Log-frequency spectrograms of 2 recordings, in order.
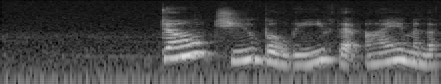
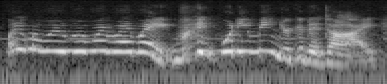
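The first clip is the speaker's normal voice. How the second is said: much higher, rushed repeated waits; panicked stammer; 11 semitones higher, 4 dB louder, faster than usual. Retold or imitated. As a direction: stop him short in alarm, speeding up. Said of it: "He was panicking".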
